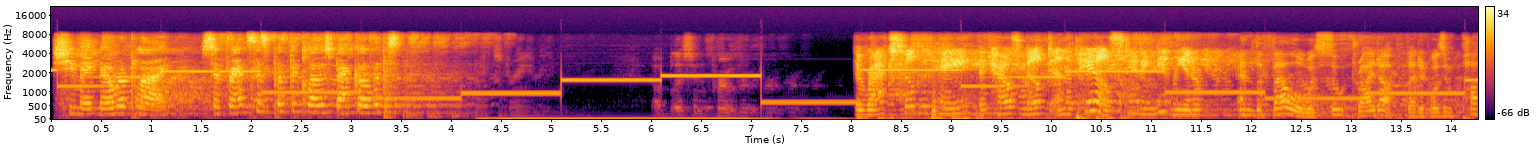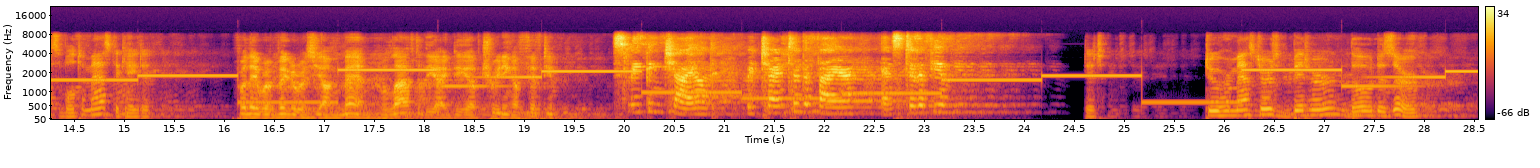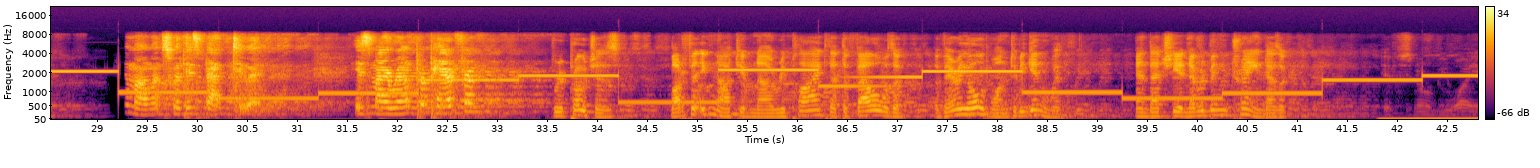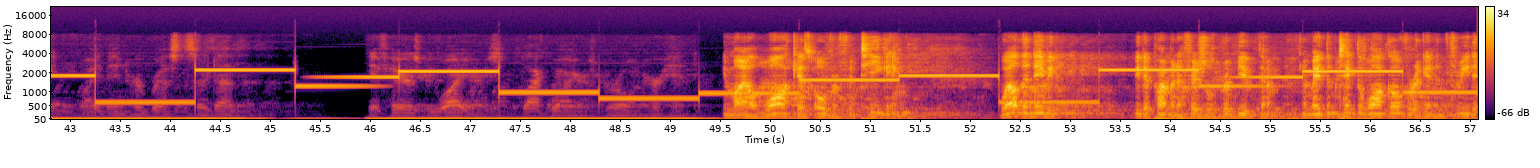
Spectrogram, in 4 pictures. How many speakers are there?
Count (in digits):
5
